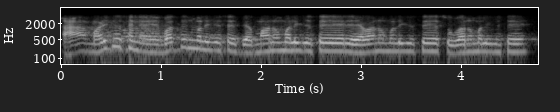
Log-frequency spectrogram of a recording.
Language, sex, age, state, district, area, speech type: Gujarati, male, 30-45, Gujarat, Narmada, rural, conversation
